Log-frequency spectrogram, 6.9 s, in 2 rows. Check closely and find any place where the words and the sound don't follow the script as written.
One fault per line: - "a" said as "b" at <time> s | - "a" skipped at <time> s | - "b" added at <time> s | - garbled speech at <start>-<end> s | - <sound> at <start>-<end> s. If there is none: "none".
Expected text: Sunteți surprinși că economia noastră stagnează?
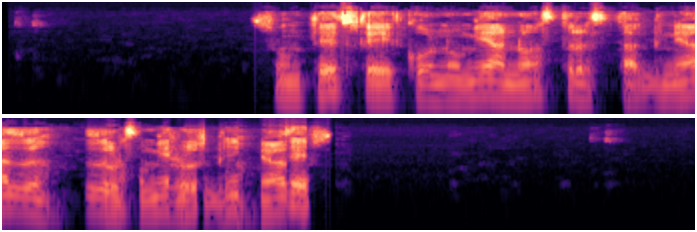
- "surprinși" skipped at 1.8 s
- garbled speech at 3.9-5.1 s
